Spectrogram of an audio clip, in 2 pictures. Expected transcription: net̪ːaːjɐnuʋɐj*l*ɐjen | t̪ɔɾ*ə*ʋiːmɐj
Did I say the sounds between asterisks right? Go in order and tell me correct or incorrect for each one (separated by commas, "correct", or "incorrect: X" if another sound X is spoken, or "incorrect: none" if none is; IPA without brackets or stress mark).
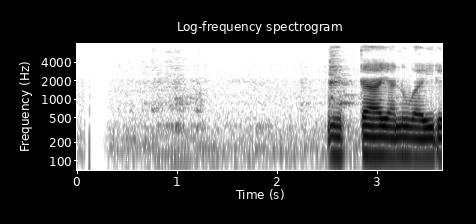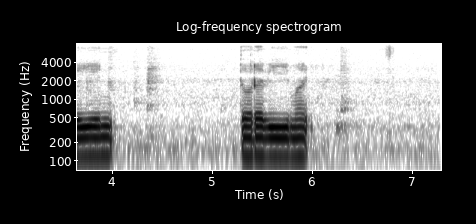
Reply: incorrect: ɾ, incorrect: ɐ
